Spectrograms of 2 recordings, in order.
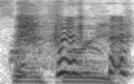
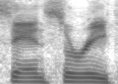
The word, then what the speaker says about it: sans serif: It's sans serif. That's the font. It's sans serif.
